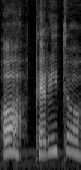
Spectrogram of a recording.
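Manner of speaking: put-on tiny, very high, loud two-year-old toddler voice. Retelling what a daughter says on seeing a dog: imitating two-year-old daughter. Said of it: "she's like".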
